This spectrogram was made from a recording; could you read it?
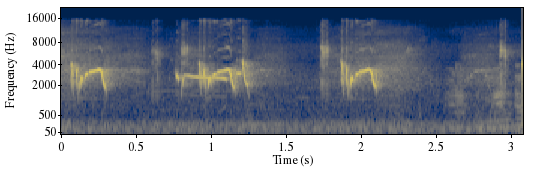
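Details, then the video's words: Bar-winged prinia delivering quick chirpy phrases, a whistled note bending upward then looping, three bursts in three seconds over a low rumbling background hum. "PRENJAK KLAWU GACORR"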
